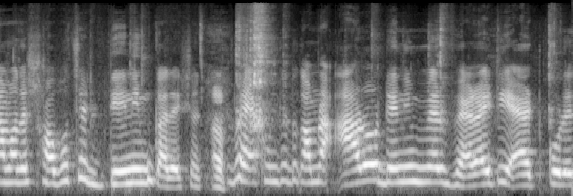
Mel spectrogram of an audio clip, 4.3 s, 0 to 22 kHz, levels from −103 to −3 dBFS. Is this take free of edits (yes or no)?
no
